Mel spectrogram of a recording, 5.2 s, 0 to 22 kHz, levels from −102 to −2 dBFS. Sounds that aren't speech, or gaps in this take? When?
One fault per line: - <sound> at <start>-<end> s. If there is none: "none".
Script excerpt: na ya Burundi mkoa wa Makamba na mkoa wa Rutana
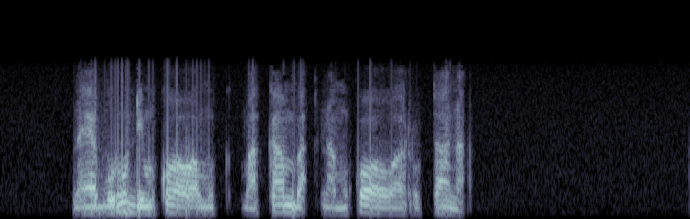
none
